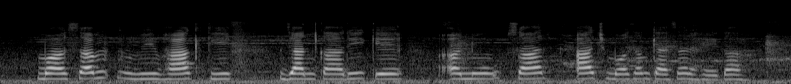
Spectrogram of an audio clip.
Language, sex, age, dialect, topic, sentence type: Hindi, female, 18-24, Marwari Dhudhari, agriculture, question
